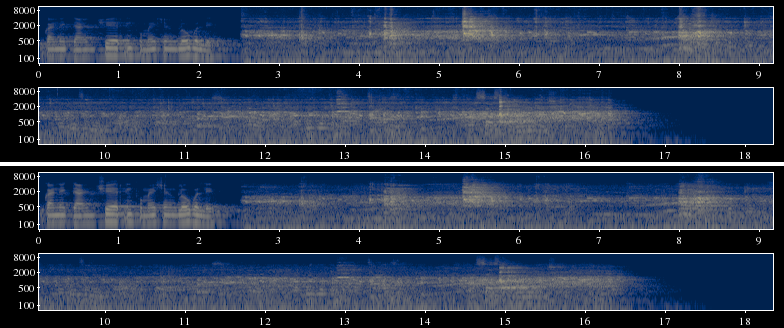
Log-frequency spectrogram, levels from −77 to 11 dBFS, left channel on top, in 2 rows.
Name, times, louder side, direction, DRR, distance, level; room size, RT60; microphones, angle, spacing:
voice 1, 0.0-2.6 16.8-16.9, right 2 dB, 50° right, 9 dB, 1.0 m, -38 dB
sound 1, 2.5-16.4, left 4 dB, 75° left, 3.4 m, -33 dB
voice 2, 8.3-15.8, left 1 dB, 15° left, 3 dB, 3.4 m, -46 dB
26.5 x 19.0 x 8.7 m, 1.3 s
head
